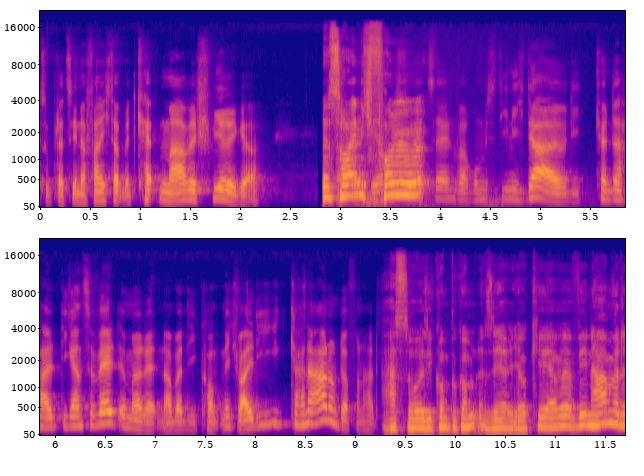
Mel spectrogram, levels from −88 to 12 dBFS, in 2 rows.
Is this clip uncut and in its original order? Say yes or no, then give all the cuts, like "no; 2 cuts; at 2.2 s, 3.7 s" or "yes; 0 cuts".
no; 1 cut; at 9.2 s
